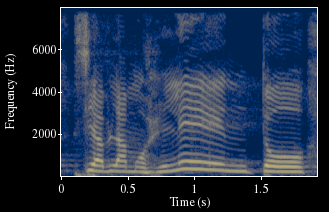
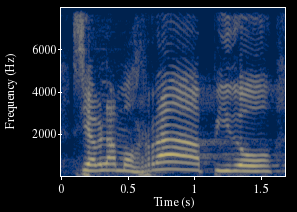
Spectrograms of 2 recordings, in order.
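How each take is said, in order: First: "lento" drawn out slowly, said slowly; preacher acting out slow speech, slowly; slow demo. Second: Said in the usual way. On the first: Shown as a demonstration. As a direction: stretch out "si hablamos lento" to show slow speech.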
